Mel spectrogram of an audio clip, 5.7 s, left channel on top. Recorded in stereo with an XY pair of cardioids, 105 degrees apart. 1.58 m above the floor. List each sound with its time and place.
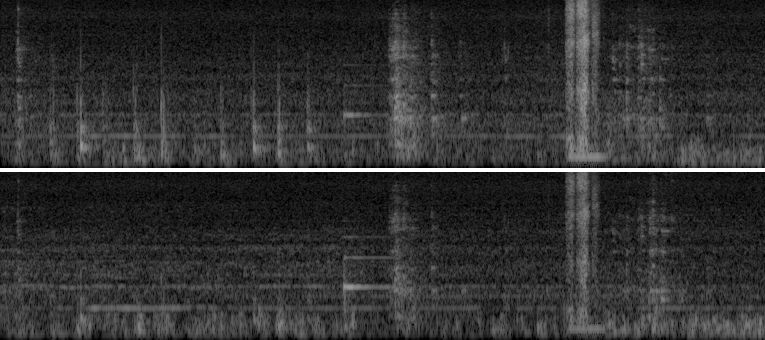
0.4 s running footsteps: 65° left; by 2.5 s 70° left
2.6 s a piano: 60° right
4.2 s writing: 50° left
